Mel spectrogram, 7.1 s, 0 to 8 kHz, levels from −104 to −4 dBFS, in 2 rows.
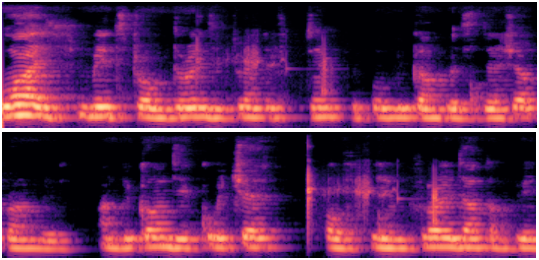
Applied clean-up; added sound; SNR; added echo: neural mask model DeepFilterNet 3.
